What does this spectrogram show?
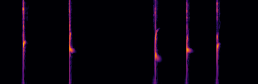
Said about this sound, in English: There are so many ways to use our own bodies to make music, like clicking my tongue.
